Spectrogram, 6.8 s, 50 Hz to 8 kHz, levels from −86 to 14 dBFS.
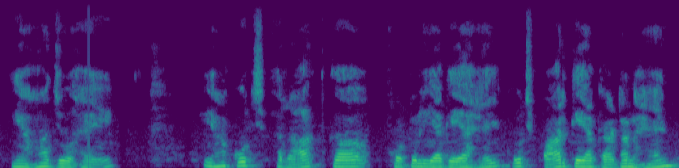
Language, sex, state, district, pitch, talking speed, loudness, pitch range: Hindi, male, Chhattisgarh, Balrampur, 145 Hz, 140 wpm, -22 LUFS, 135-160 Hz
